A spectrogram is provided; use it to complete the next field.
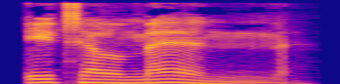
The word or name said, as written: itelmen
